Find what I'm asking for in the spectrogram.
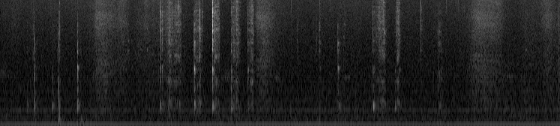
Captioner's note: scratching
